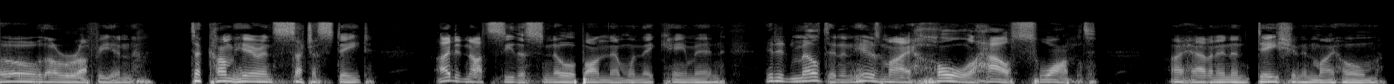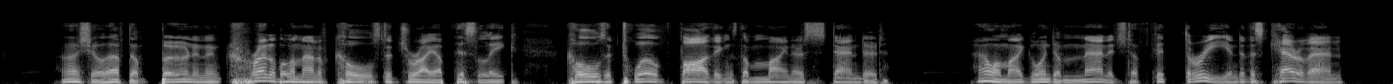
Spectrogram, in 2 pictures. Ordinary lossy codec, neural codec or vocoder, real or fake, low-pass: AAC, 48 kbps; none; real; 7.2 kHz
